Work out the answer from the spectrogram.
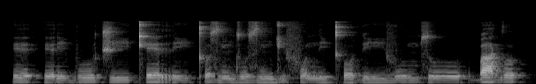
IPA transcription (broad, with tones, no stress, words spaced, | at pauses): ɪ˦ | ɪ˨ɾi˨buː˦t͡ʃiː˦ kʰe˦riː˨kʼʊ˦zĩ˨ du˨zĩ˨ɡi˦ fo˦ni˨kʰo˨ ɗiː˨vuː˦msuː˦ | ɓa˦ɡʊ˦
